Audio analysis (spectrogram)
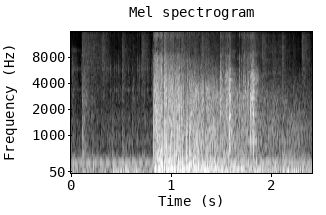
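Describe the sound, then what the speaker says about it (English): Powerful weapon gunfire in the video game Vampire: The Masquerade - Bloodlines, a sudden loud broadband blast that holds as a dense, rumbling roar of rapid shots for nearly two seconds after a quieter low hum. "it's just shooting, but it's a more powerful weapon, I think"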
